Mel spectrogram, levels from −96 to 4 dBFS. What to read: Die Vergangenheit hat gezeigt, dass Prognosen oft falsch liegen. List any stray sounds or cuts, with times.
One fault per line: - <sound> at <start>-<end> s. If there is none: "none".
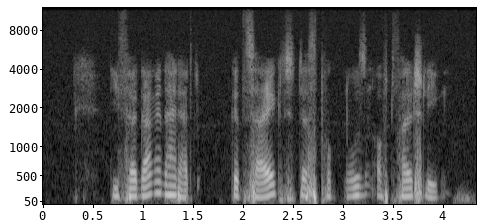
none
